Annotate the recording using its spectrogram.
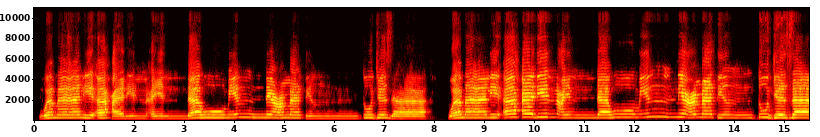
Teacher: Min ni'matin tujza, jimnya itu pantul.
